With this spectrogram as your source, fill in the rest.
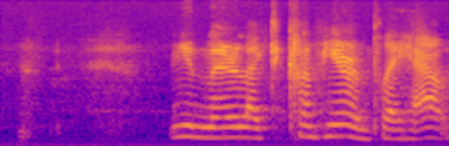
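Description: A young girl speaks brightly.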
